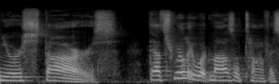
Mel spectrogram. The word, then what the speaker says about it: Mazel Tov: So Mazarot is the word from which we get Mazel Tov.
